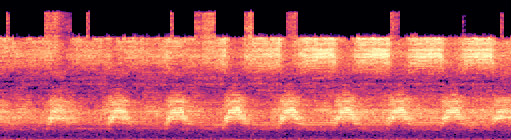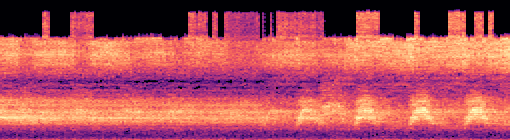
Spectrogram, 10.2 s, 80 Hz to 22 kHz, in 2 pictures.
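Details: Chorus of Achasan mountain insects filmed on an S20 Ultra: shrill, pulsing chirps repeated at a brisk regular beat, about twice a second, over a constant high buzz, briefly easing in the middle before resuming.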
